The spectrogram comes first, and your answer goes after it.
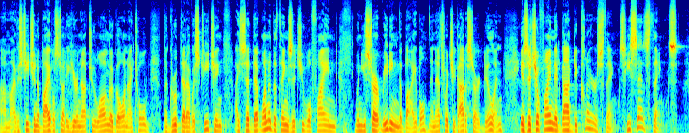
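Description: A man's fairly high voice at a fairly quick pace, with ordinary pitch variation, on a very clean recording with a silent background. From US Midwest, Iowa. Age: 60s. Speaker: pastor. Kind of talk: sermon. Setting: church. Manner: animated.

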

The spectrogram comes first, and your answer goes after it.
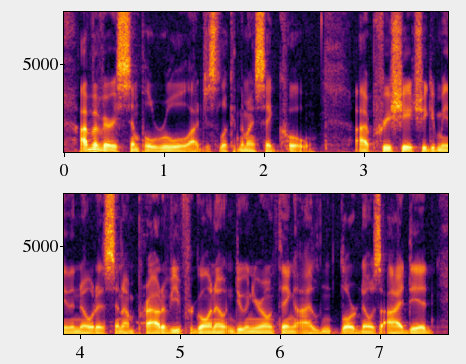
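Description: With a Canadian accent, a man talks very fast in a very deep, low pitch and a monotone, flat intonation. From Canada, Victoria. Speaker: podcast host, barber. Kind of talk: casual interview chat. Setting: on location at a trade show venue.

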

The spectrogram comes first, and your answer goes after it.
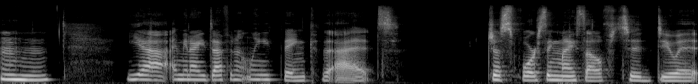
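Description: A woman with an American accent at medium pitch, very slow with long, frequent pauses and fairly even intonation, on a very clean recording with a silent background. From US, West Virginia. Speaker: design studio founder. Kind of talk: casual interview chat.

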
